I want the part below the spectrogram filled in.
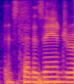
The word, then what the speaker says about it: Zandra: And they think I'm Sandra instead of Zandra. Or they think I'm Zandra instead of Zandra. So, you know, the proper spelling is actually Z-A-N-D-R-A and the Zandra.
